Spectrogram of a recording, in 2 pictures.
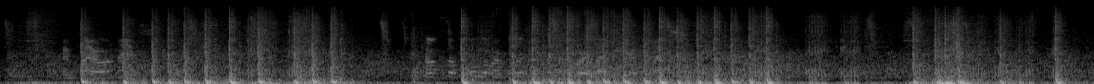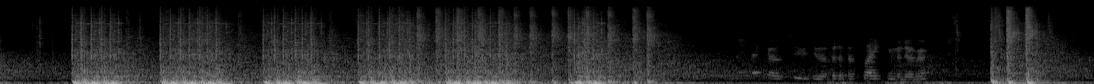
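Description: Sustained automatic gunfire and rifle shots rattle through a Halo-themed ArmA 3 combined-arms battle, loud and near, in dense overlapping bursts that thin out toward the end, with voices heard among the shooting.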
